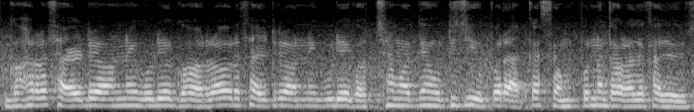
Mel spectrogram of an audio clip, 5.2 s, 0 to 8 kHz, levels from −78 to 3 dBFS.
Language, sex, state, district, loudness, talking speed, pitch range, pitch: Odia, male, Odisha, Sambalpur, -13 LUFS, 230 wpm, 170-185 Hz, 180 Hz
